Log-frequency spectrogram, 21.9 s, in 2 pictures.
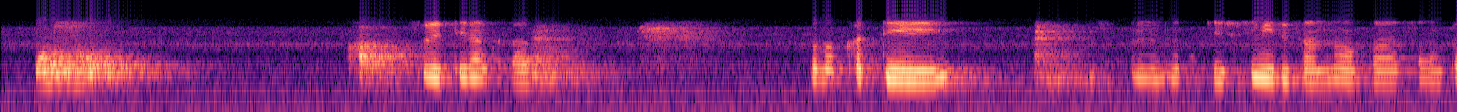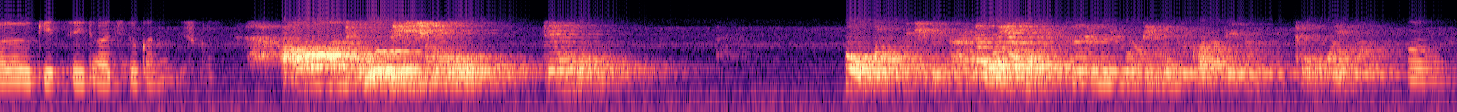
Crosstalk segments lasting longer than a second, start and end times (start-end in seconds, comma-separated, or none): none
